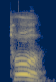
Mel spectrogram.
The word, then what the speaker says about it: trop: Trop, trop, nasal, nasal, nasal, trop, o. La P no suena porque no decimos trop, trop, trop.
